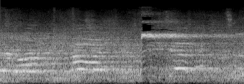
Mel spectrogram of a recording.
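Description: Indistinct shouting from coaches and spectators echoing in a gym during a wrestling match, several voices overlapping. A high, steady tone comes in about one and a half seconds in.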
